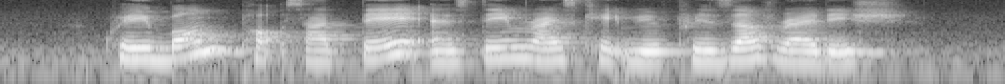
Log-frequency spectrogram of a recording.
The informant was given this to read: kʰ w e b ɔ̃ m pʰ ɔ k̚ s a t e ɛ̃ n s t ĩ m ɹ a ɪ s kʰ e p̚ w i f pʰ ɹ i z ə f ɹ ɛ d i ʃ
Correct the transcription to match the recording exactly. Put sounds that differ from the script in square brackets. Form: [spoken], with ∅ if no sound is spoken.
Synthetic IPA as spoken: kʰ w e b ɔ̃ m pʰ ɔ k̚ s a t e ɛ̃ n s t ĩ m ɹ a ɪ s kʰ e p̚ w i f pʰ ɹ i z ə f ɹ ɛ d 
